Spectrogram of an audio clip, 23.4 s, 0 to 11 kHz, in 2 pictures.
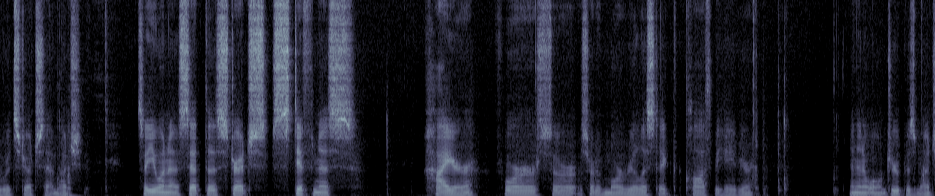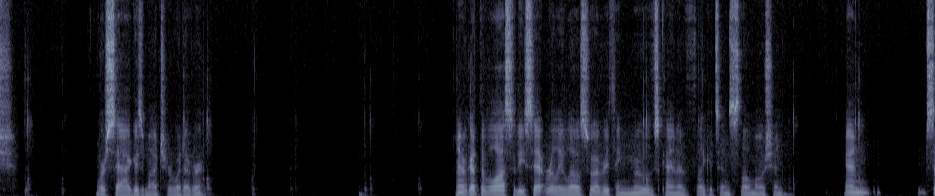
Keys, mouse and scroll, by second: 6.8-9.6 drag, 10.0 middle click, 10.8 g, 12.2 middle click, 13.5 a, 14.4 middle click, 16.5 shift+middle click, 17.0 middle click, 20.0 middle click, 21.8 shift+middle click, 22.6-23.3 middle drag.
